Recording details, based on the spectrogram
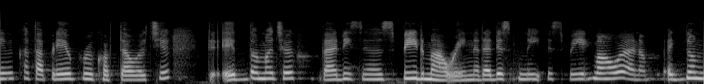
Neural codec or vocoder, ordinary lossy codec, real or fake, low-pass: codec, 16 kHz, 0.5 kbps, X-Codec, HuBERT features, trained on balanced general audio; none; fake; none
